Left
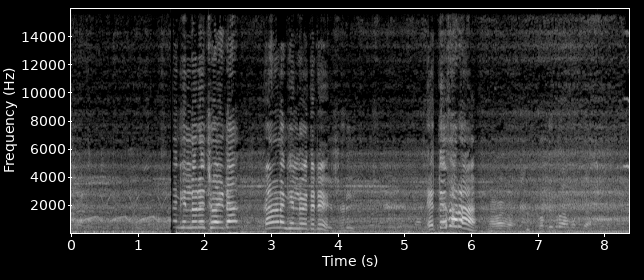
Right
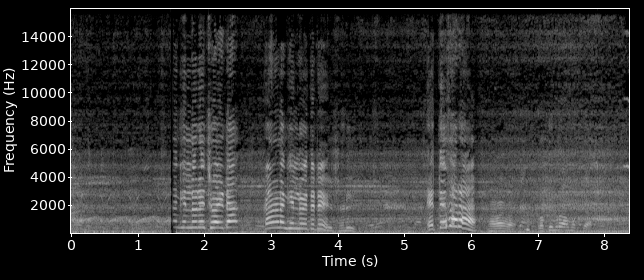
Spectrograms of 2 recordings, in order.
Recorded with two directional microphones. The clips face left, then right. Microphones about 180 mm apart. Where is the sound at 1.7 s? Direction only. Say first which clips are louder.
Even; 10° right (ahead or behind).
